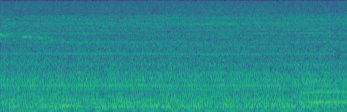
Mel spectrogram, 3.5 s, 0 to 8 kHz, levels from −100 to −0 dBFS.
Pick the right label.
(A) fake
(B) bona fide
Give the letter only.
B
